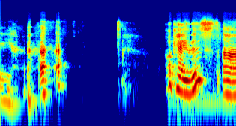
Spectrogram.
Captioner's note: laughs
